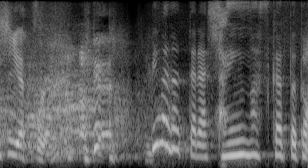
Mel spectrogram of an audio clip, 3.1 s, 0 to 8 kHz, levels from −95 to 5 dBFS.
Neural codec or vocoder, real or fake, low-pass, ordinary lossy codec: codec, 16 kHz, 2 kbps, X-Codec, HuBERT features, trained on balanced general audio; fake; none; none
